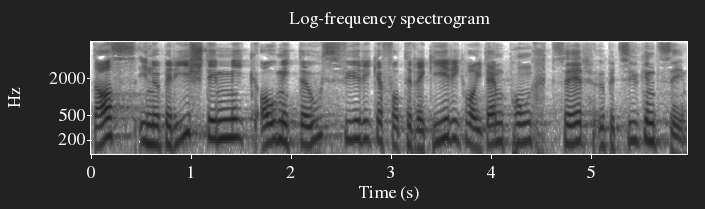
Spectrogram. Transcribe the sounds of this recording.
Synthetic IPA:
d̥ɑːsɪnøbəɾiːʃtɪmːiɡɔʊmɪtdəusfyəɾiɡəfɔd̥ərrɛɡ̥iːəɾiɡʋoidɛmpʰʊŋkχtseːɾʏbət͡syːɡəntsɪ̰

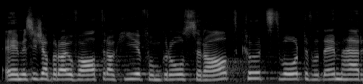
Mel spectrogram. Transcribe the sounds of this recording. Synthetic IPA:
ʔɛmɛsɪʃɑbəɾawufɑːtɾɑːkhiəfɔmɡɾoːsəɾɑːtkʰøɾt͡stvɔɾd̥əfɔdɛmhæːɾ

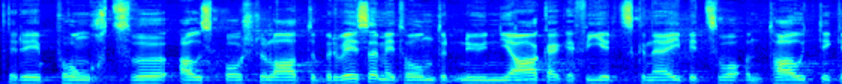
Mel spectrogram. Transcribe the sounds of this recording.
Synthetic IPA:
d̥ɾepʰʊŋktt͡sʋøːʔɑwspɔʃtylɑːt̪øbəɾʋɪsəmɪthʊnd̪ərtnyːnjɑːɡ̥æɡəfiəɾt͡sknɛjbɪt͡sʋoːʔənt̪hɑltɪɡ

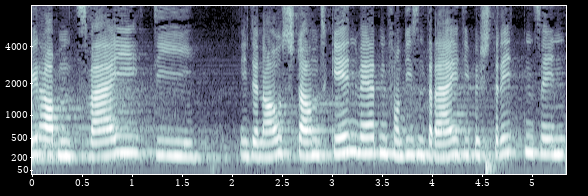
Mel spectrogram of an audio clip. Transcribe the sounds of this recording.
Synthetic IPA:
viːɐhaːbn̩t͡sv̥aɪd̥iː | ɪndeːnaʊsʃtɑndɡ̥eːənveːɐdn̩fɔndiːzn̩dʁaɪdiːbəʃtʁɪtn̩zɪn

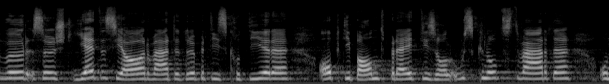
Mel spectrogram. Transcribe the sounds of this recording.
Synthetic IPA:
ʋøɾsʊʃtjedəsjɑːɾʋæɾdədɾʏbəɾdiskʰχutiːəɾə | ʔɔpd̥ibɑntpraɪtizɔlʔuːsknʊt͡stʋærdə | ʊ

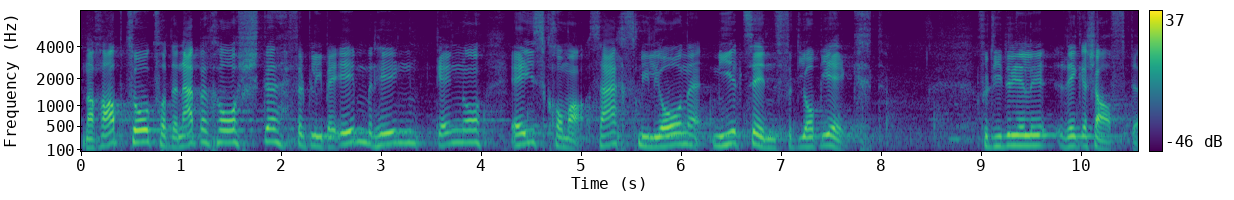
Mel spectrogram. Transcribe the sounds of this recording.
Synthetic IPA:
nɑχɑpt͡soːkfɔd̪ənæbəχɔʃtəfəɾbliːbəʔɪmːəɾhɪnɡ̥ɛŋnɔʔɛɪskʰɔmɑ̰sæχsmiljoːnəmiətt͡sɪnsfʏɾd̥iɔbjɛkχt | fʏdid̪ɾɾɛɡəʃɑft̪ə

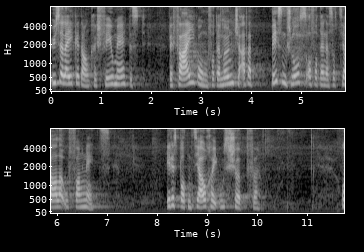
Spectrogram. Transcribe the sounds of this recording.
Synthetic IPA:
ʔysəlɛɪɡ̥edɑŋkχəɪʃfɪːlmeːd̥ɑst̪ | b̥efæjɪɡ̥ʊŋfɔd̪əmœnʃə̰ʔæ̰b̥əb̥ɪsʊmʃlʊso̰fɔd̪ɛnəsɔt͡sjɑːləʔufːɑŋnɛt͡s | ɪɾəspɔt̪ɛnt͡sjɑːlχœjʔusʃœfə | ʊn

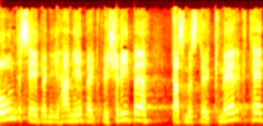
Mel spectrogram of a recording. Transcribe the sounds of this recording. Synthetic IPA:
ʊndəsɛbəniɦaniɛbəb̥eʃɾiːbə | d̥ɑsməsdøkmɛrkthɛ

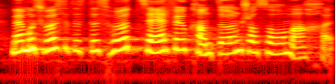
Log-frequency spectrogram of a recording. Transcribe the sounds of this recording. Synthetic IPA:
məmusʋɵsəd̥ɑsd̥ɑshɵtseːɾfiwkʰɑnt̪øːnʃosoːmɑχə̰

